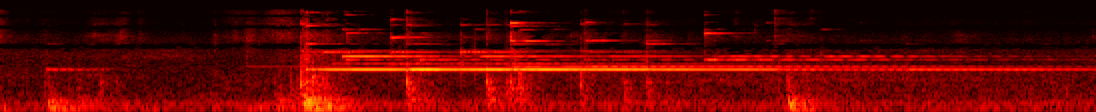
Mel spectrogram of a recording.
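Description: Chimes ringing: a quick run of irregular strikes starting about a second and a half in, leaving several pitches ringing on and slowly fading. Two soft dull knocks, one near the start and one about four seconds in.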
